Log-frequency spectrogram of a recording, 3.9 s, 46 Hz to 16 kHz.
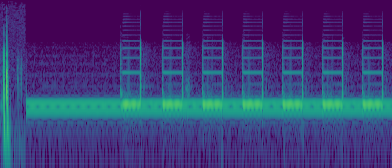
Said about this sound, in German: Kannst du bitte bei Minute 1345 einen Timer machen und ein Auflegsymbol äh, von mir reinmachen? so einfach so düt, düt, düt, düt.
